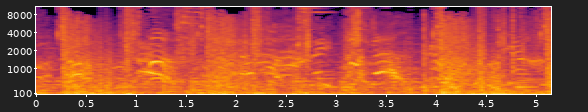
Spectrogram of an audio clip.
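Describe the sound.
Gunfire in a horror film scene as a man shoots an executioner and onlookers: many loud shots in quick bursts over a dense mix of thuds and shouting voices.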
